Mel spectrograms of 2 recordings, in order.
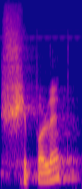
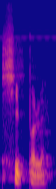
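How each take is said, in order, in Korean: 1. 이 단어는 sh 소리로 시작합니다. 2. 이 단어는 s 소리로 시작합니다. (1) "길르앗 사람들은 쉐볼렛 하고" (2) "시볼렛 하면 그게 에브라임 사람들이니까"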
